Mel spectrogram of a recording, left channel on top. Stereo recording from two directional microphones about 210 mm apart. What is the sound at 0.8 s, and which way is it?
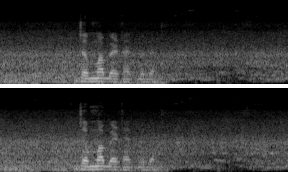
Speech, 5° left (ahead or behind).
